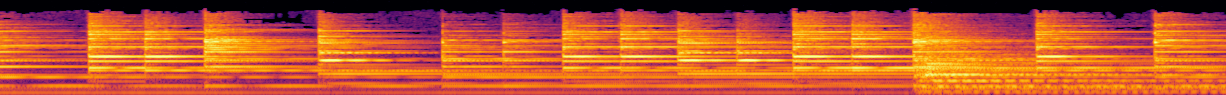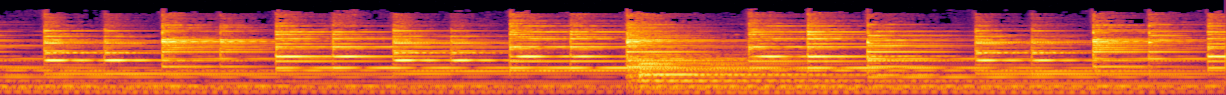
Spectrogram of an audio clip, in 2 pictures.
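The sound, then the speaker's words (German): Many bells of the Russian Orthodox monastery Uusi Valamo peal together in a dense, continuous ringing, rung by the duty monk with ropes, pedals, hands and feet; rapid small bells chime over deep bells that strike in heavy accents every few seconds. No voices, just the loud, clear bell ensemble. “Und in der Früh und überhaupt dreimal pro Tag wird man durch Glocken geweckt.”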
